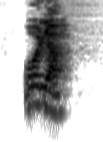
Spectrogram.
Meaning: hey, oi
- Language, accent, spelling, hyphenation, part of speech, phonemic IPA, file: French, Canada, holà, ho‧là, interjection, /ɔ.la/, LL-Q150 (fra)-holà.wav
